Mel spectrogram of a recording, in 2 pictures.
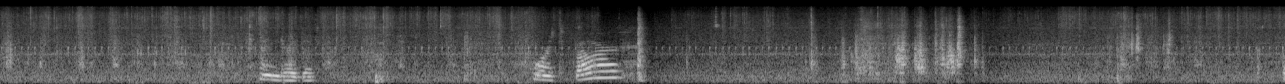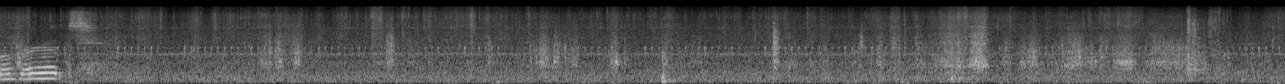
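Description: Stiff mesh ribbon rustles and crinkles as it is handled.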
